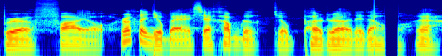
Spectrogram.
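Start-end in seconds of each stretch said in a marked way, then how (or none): 0.0-0.8 profile with the stress moved onto the second syllable -file. Vietnamese english pronunciation lesson: stress on second syllable of profile. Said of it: "Nhấn âm số 2".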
